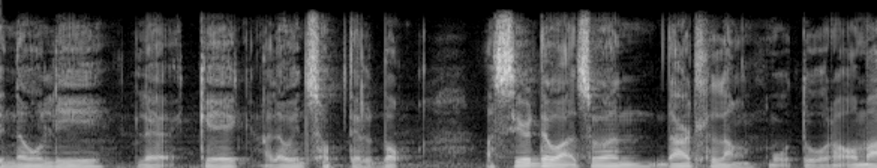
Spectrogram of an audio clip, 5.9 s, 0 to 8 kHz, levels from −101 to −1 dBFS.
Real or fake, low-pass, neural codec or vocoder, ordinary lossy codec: fake; 7.2 kHz; codec, 16 kHz, 16 kbps, FreqCodec, larger model; none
